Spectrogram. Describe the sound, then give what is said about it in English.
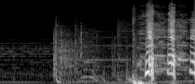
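Film sound effect of a kick in a fight scene: a heavy, low thud followed by sharp whacking hits, loud over faint background movie sound. “Sound effect came before the kick. That hurts before.”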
